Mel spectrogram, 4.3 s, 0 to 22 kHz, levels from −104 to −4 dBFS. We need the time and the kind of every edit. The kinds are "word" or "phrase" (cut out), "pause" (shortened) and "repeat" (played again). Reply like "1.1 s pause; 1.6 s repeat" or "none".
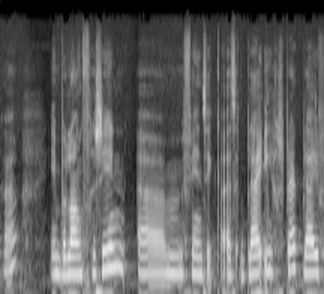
1.2 s word; 2.4 s word; 2.9 s word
